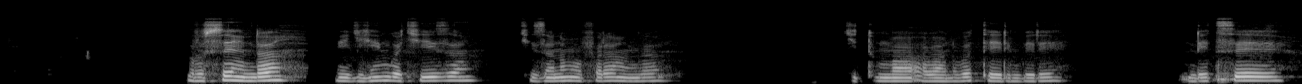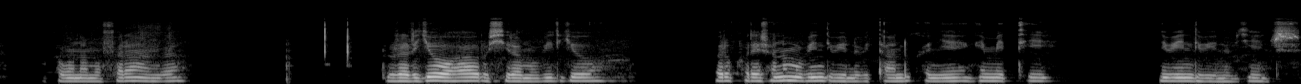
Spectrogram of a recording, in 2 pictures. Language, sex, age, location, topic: Kinyarwanda, female, 36-49, Kigali, agriculture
